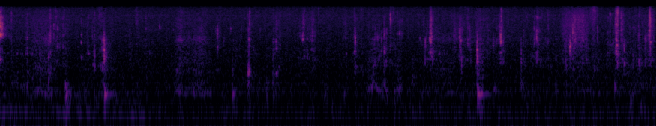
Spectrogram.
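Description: An Australian Shepherd chewing a hard-baked pumpkin and peanut butter dog treat: faint, irregular crunches and clicks.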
